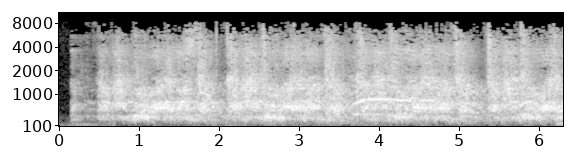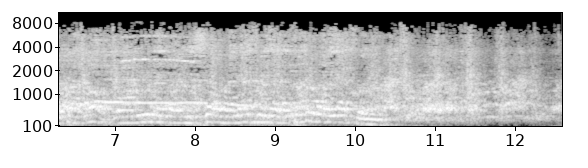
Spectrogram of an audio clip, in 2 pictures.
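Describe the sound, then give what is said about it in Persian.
University students chant loudly in protest against a speaker, demanding he leave the campus. The crowd's chanting and shouting voices keep up a dense, unbroken roar throughout. “آقای بهادری جهرومی قطع شده، دانشجویان خواستار بیرون رفتن و اخراج او از دانشگاه شده بودند. صدای یکی از این اعتراض‌ها رو بشنویم الان.”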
